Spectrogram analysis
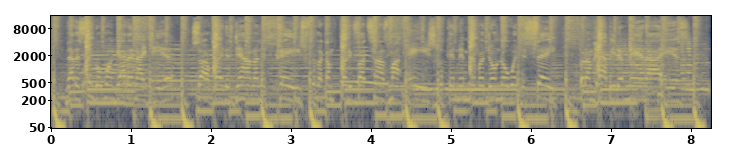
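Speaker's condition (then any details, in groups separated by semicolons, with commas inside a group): No condition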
